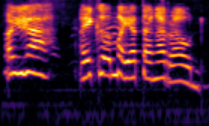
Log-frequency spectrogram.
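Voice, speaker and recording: A nosy neighbour lady played by a woman in a comedy radio drama. She teases and pries in a very high, slow voice, with slight noise on the recording. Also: fairly bright tone. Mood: teasing, doubtful.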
